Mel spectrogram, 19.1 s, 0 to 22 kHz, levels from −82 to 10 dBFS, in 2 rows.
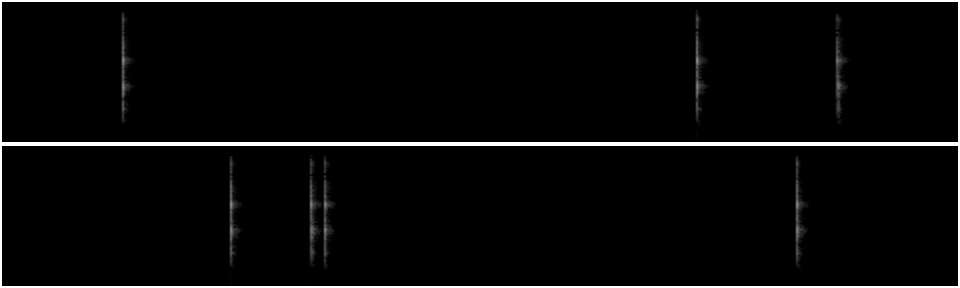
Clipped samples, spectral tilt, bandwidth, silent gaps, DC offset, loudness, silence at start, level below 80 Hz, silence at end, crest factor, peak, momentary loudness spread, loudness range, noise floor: under 0.1%; 8 dB/octave; 13 kHz; 1.57-6.93 s, 7.31-8.34 s, 8.72-11.83 s, 12.21-12.64 s, 13.15-17.49 s; under 0.1%; -32 LUFS; 1.2 s; under -90 dBFS; 1.6 s; 36 dB; -6 dBFS; 3 LU; 5 LU; under -90 dBFS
